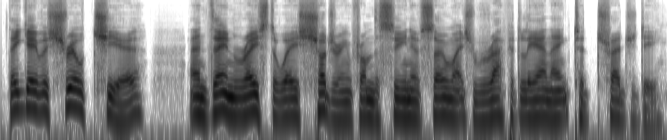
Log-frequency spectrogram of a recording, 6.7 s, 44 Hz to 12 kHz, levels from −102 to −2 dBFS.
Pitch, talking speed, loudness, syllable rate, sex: 115 Hz, 170 wpm, -18 LUFS, 5.0 syllables/s, male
